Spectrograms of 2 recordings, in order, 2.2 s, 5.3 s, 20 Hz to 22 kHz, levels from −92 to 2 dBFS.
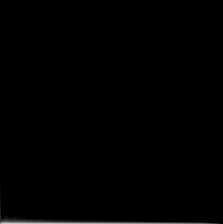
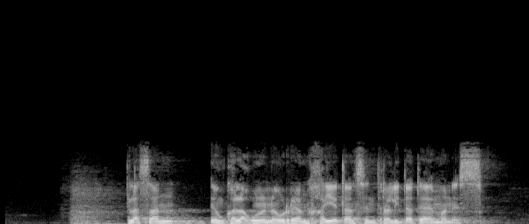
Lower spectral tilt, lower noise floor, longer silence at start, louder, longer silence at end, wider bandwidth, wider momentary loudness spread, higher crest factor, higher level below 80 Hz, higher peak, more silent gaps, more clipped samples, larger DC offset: first, -13.5 dB/octave vs -6 dB/octave; second, -50 dBFS vs -66 dBFS; second, 0 s vs 0.7 s; second, -28 LUFS vs -17 LUFS; about the same, 0.35 s vs 0.45 s; second, 0.3 kHz vs 8 kHz; first, 21 LU vs 14 LU; about the same, 12 dB vs 16 dB; first, -26 dBFS vs -48 dBFS; second, -14 dBFS vs -2 dBFS; neither; neither; neither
